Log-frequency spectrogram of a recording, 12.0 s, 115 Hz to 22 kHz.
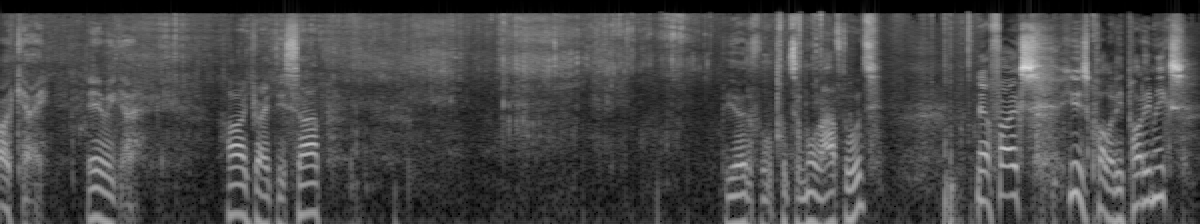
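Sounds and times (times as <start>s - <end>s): water pouring onto soil: 0.0s - 8.4s.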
